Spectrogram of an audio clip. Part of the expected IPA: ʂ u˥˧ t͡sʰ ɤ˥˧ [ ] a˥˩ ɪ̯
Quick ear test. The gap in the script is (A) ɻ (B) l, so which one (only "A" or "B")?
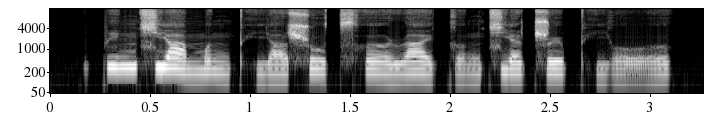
A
